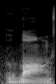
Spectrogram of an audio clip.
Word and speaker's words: long: Four long. So I've been saying loong, which never sounded right, but I think I will now adopt long. as the correct pronunciation, but he's saying there's 4.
